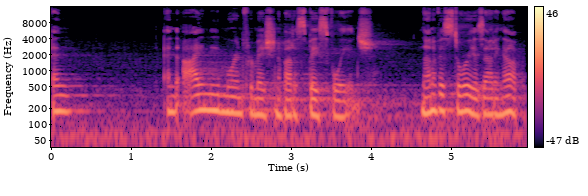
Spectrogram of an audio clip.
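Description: A woman voicing a measured, persuasive government official in an audio drama. Her voice is lowish and warm, never raised. A long reverb and faint score surround her. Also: steady tone, a little hiss or hum, natural voice. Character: persistent government official woman, calm pressure. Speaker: official recruiting the brother.

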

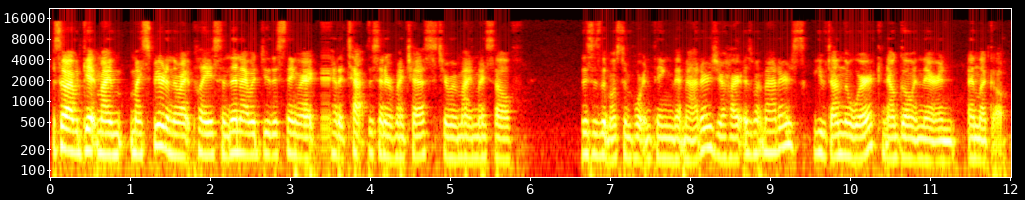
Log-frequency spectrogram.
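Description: A woman from California, a guest actor telling her story in an earnest, reflective way. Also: low-pitched.

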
